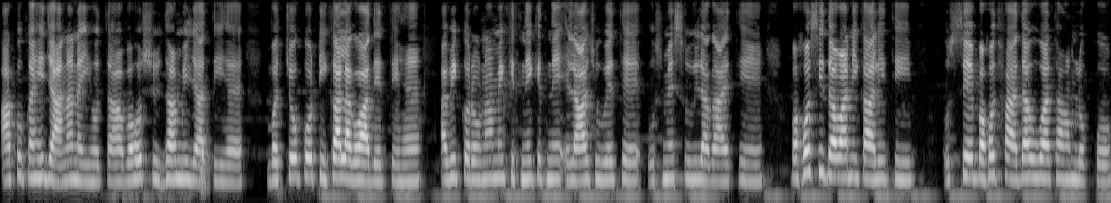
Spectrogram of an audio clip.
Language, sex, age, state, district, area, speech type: Hindi, female, 30-45, Uttar Pradesh, Chandauli, rural, spontaneous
